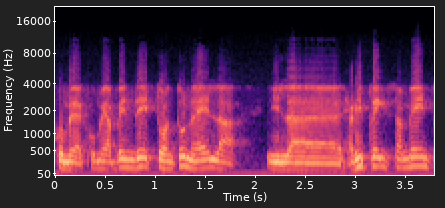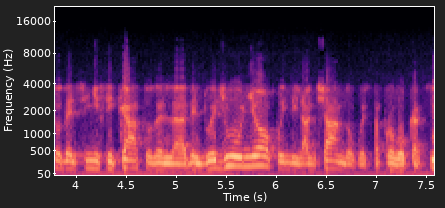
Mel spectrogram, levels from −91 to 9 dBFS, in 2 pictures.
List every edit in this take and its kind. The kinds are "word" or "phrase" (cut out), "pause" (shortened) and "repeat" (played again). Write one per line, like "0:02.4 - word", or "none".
0:02.9 - word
